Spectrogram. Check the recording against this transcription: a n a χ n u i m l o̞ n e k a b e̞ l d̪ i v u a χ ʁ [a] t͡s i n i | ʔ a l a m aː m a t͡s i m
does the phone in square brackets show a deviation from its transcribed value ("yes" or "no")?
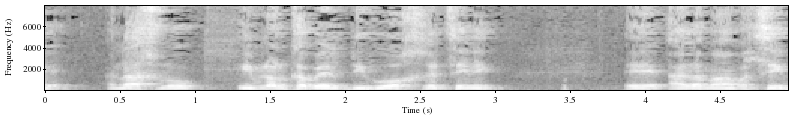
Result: yes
